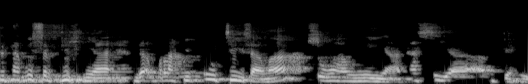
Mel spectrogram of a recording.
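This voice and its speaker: Delivered at a very slow pace, the speech has ordinary pitch variation and audible room echo. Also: man, high pitch for a man, hardly any pauses. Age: 60s. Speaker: Islamic preacher. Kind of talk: sermon. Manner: animated.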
